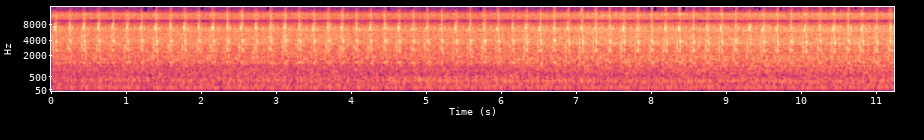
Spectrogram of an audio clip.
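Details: 1977 Pontiac Trans Am four-speed, first running in about 17 years, plugged pushrod replaced and two rockers not oiling: sharp, even ticking about two to three per second over a steady idle. Ticking at idle; possible exhaust manifold leak.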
